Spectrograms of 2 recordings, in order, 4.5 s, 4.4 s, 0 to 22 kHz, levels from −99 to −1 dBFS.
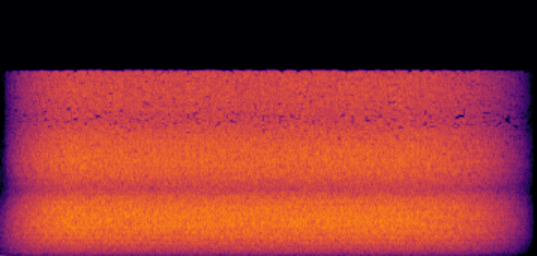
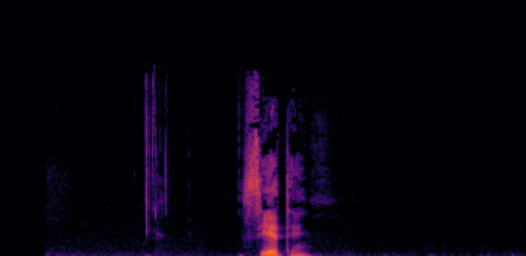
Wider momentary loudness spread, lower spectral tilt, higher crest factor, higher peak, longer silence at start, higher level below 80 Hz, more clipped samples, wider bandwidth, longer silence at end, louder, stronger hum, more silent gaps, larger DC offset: second, 7 LU vs 25 LU; second, 5.5 dB/octave vs -3.5 dB/octave; second, 16 dB vs 28 dB; first, -6 dBFS vs -18 dBFS; second, 0.1 s vs 2 s; about the same, -80 dBFS vs -80 dBFS; neither; about the same, 16 kHz vs 16 kHz; second, 0.2 s vs 1.8 s; first, -18 LUFS vs -38 LUFS; neither; neither; neither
